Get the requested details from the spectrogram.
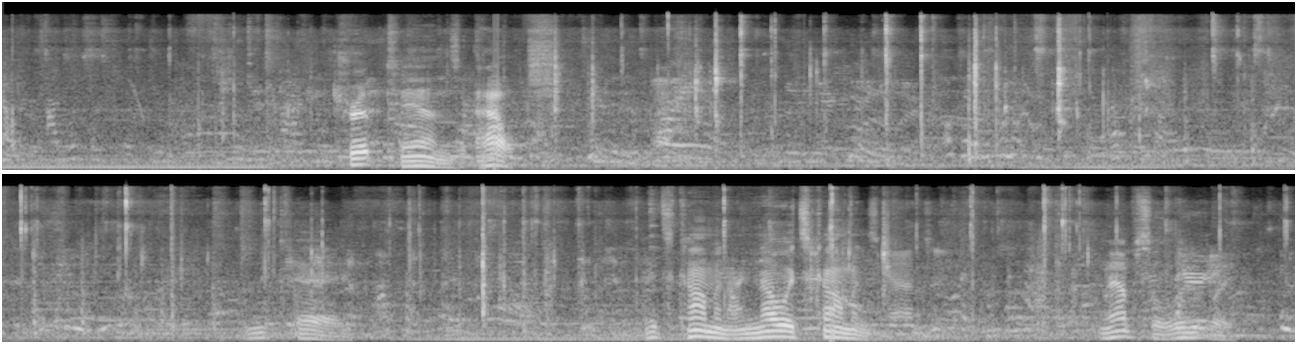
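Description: Casino chips click and clatter as they are stacked and moved.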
